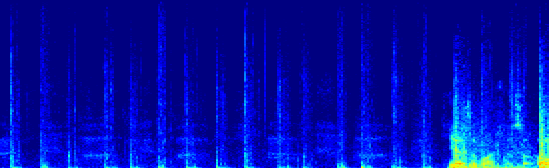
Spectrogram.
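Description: Quick footsteps crunch on rocky ground.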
